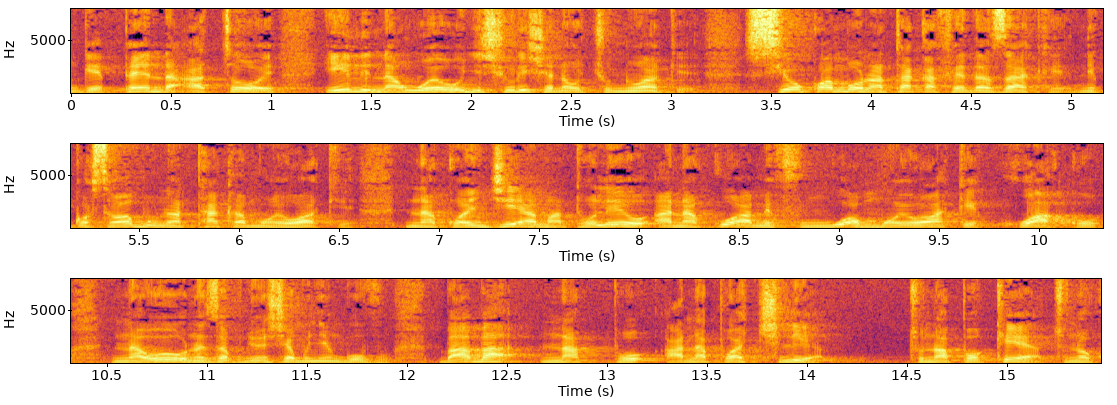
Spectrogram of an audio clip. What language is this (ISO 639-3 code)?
swa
